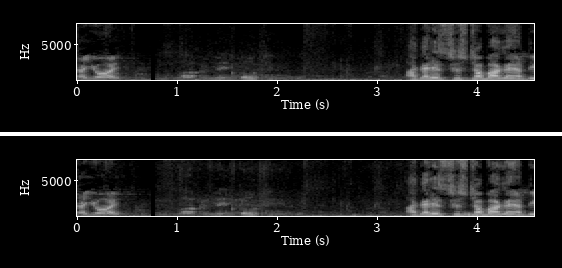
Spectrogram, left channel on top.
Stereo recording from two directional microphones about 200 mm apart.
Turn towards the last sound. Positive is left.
turn(degrees=0)  # may be behind; listen again after turning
